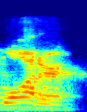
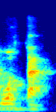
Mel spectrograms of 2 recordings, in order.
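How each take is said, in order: First: It is said in an American accent. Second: It is said in a Nigerian accent. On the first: This is how people here say it. "And here you're like" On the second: This is how people in Lagos say it. "when I'm in Lagos, I'm like"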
